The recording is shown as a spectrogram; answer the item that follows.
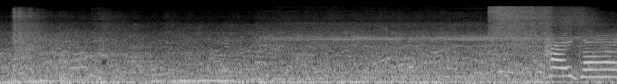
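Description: Indoor public-space background: a steady low rumble with crowd babble and scattered voices. A thin steady high tone comes in about halfway through, a hiss rises near the end, and a voice calls out just before the end.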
